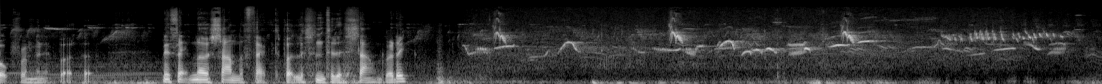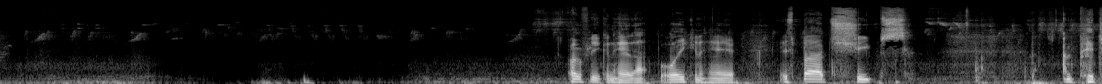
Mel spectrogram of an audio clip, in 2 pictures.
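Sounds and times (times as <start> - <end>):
songbirds singing: 0.0 - 22.0
low thuds: 3.5 - 4.8.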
